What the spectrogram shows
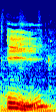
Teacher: e is a high front vowel this means we can give the features plus high minus back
